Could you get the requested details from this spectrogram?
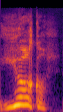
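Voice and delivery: loud, high call of her name. A narrator's reading. Father calls his daughter through the fog, loud high call. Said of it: "hoorden ze hem roepen".

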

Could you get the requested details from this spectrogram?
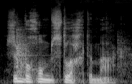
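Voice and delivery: plain reading voice

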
